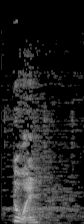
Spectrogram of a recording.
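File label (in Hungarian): "toll", Hungarian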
